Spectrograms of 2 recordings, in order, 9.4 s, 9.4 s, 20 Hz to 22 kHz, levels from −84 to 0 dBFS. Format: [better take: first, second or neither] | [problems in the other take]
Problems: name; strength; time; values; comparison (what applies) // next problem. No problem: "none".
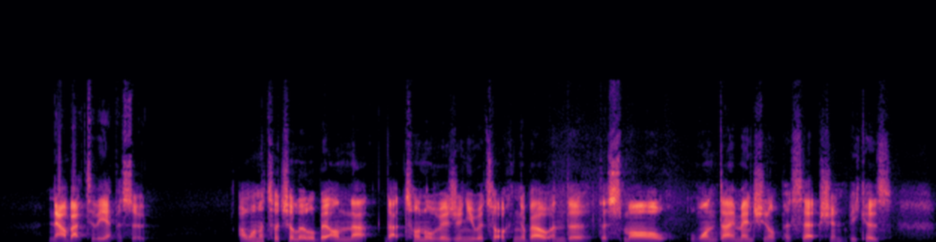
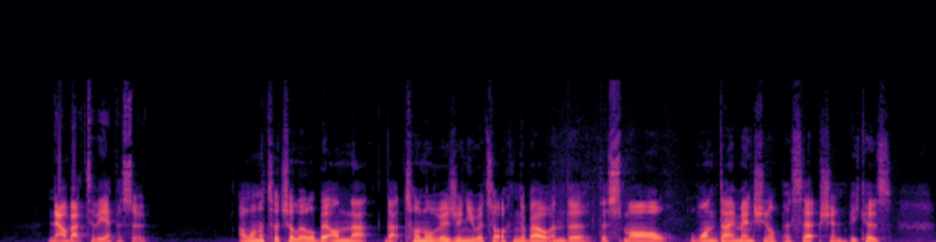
second | thin; very; fading below 900 Hz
